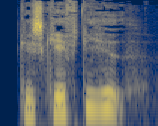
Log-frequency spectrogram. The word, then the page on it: geskæftighed: [ geˈsgεfdiˌheðˀ ]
